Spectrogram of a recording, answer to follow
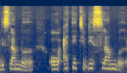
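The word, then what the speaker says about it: selamba: So I'm going to spell it the English way, S-L-U-M-B-E-R. The Malaysian way, or is it the Malay way? S-E-L-A-M-B-A, slumber. Slumber. Even the pronunciation is slightly different.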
